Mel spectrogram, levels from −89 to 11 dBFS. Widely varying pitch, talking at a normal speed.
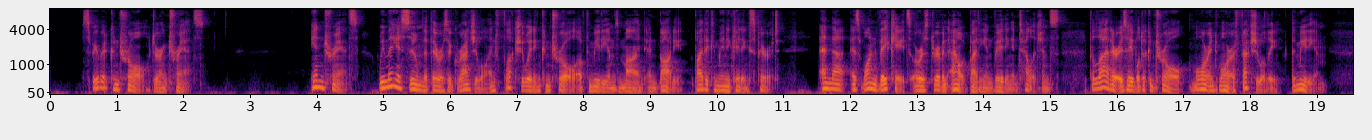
Yes: wide, 6.4 semitones; average, 160 wpm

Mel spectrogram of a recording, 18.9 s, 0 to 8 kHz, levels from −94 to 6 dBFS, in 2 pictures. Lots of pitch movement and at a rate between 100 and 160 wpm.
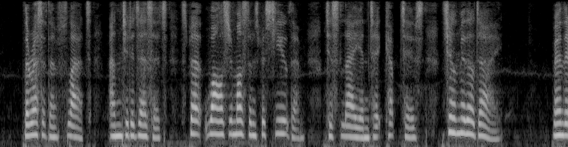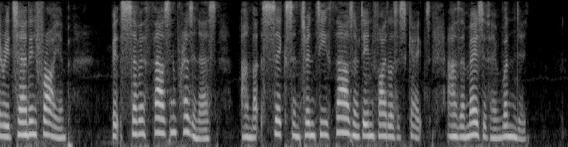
No: average, 4.0 semitones; average, 145 wpm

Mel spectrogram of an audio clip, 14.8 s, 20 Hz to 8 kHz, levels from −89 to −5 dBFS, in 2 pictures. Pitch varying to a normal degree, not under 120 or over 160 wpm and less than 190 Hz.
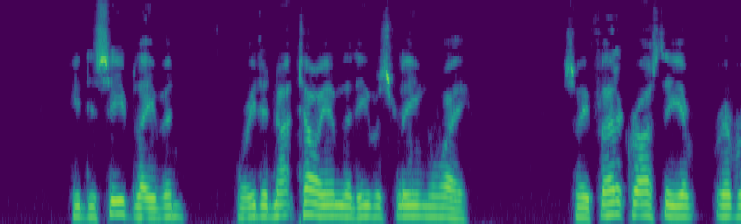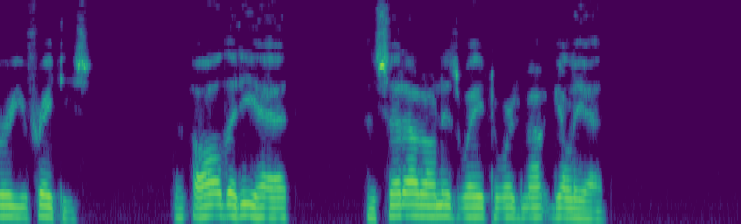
No: narrow, 2.0 semitones; average, 140 wpm; low, 135 Hz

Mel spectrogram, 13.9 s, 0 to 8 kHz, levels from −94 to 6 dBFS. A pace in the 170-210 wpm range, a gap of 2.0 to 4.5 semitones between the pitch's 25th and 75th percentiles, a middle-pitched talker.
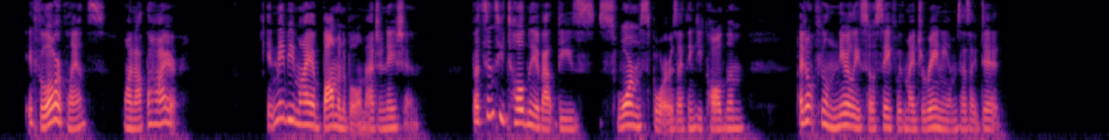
No: average, 175 wpm; wide, 5.4 semitones; medium, 180 Hz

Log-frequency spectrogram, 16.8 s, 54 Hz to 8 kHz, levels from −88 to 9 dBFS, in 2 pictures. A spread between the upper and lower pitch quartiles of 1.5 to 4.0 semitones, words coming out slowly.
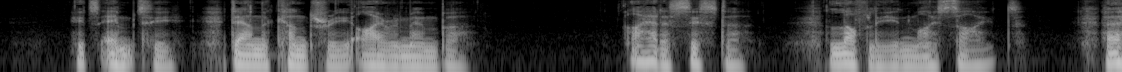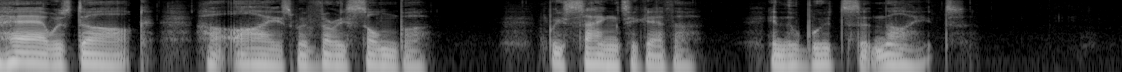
Yes: narrow, 2.5 semitones; slow, 115 wpm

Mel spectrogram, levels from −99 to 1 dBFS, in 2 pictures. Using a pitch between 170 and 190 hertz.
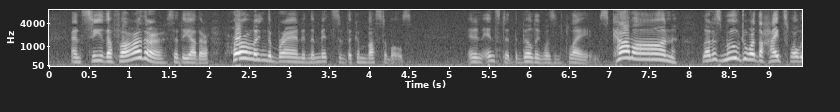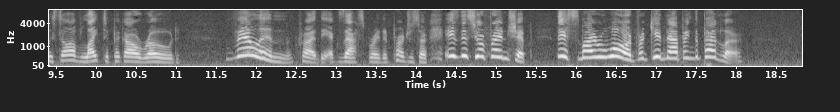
No: high, 215 Hz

